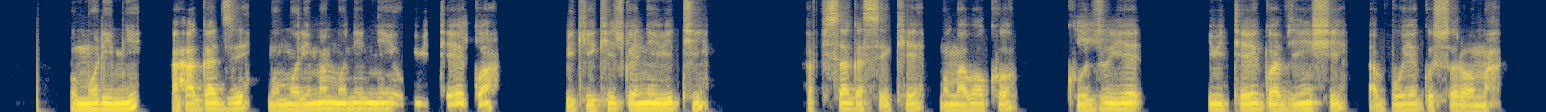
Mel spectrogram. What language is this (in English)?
Rundi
